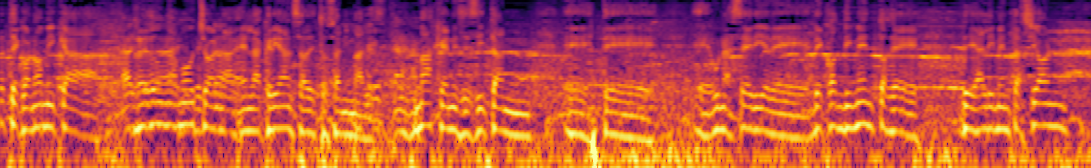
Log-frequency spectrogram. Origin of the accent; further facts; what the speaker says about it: Saladillo, Buenos Aires Province, Argentina; yo empecé a los 8 años cuando yo soy oriundo de Saladillo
